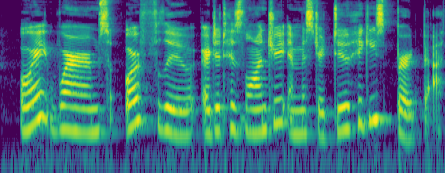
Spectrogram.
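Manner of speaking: ordinary delivery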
